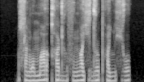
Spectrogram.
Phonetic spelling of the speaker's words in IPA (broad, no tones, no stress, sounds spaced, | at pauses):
ɬ ɑ ɳ lˠ ʊ m ɑ ɾ ə qʰ ʌ ɖʱ ə f ə ŋ ɑ ç ɪ d ə˞ pʰ ɑ ʎ ʊ ç ʊ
